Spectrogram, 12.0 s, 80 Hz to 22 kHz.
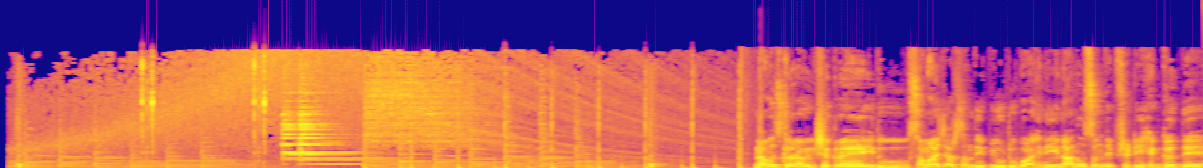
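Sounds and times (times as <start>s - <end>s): bright bell-like chime: 2.8s - 4.4s
plucked notes: 2.8s - 7.4s
electronic beat with bass kicks: 3.6s - 7.5s.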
